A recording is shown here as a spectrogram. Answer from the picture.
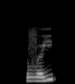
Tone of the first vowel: rising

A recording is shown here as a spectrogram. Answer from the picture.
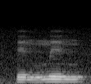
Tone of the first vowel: low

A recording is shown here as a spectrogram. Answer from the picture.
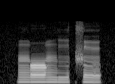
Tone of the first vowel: low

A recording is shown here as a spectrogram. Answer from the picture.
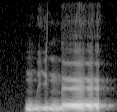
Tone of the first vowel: low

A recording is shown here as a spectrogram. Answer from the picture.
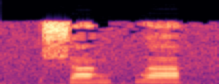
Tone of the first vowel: low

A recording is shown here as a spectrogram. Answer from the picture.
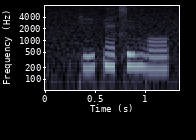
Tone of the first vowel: rising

